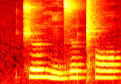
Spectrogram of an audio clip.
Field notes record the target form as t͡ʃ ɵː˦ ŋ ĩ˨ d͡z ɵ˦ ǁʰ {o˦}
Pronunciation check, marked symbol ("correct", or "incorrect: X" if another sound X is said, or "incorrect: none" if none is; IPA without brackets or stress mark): incorrect: ɔ˦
